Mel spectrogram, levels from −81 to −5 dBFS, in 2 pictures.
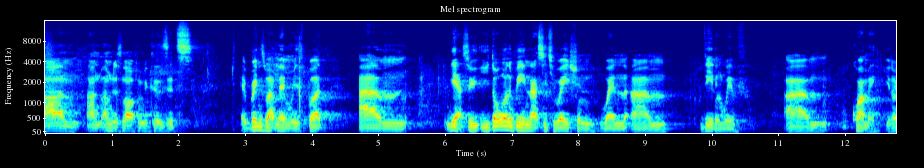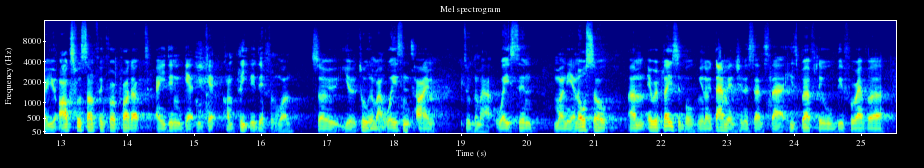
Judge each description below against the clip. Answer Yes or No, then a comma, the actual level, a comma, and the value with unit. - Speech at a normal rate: Yes, average, 175 wpm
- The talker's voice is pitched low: Yes, very low, 85 Hz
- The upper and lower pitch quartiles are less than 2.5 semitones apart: Yes, narrow, 1.8 semitones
